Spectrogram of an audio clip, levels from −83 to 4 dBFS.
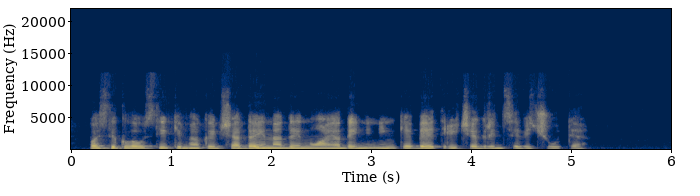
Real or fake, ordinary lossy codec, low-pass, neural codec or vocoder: real; Opus, 16 kbps; 14.4 kHz; none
